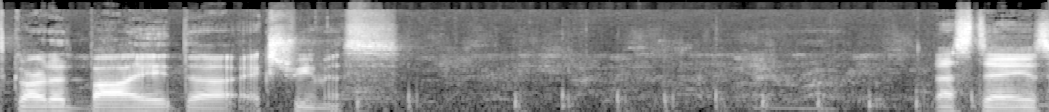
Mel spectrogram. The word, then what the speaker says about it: Bastille: was overthrown so it's guarded by the extremists best day is how you properly pronounce best deal best team bestily close enough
